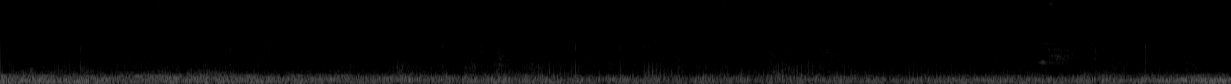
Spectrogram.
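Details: Small domestic kitten at home in the early morning, waking its owner in place of an alarm clock: a soft, continuous low rumbling purr that runs steadily throughout, with faint scattered clicks and rustles above it.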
